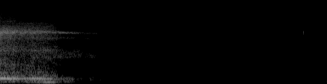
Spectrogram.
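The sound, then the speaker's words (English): During a guided breathing exercise, a single deep, airy breath is drawn in through the nose, filling the lungs, for about a second, followed by quiet and a faint click near the end. “Once more, breathing in, filling our lungs.”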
